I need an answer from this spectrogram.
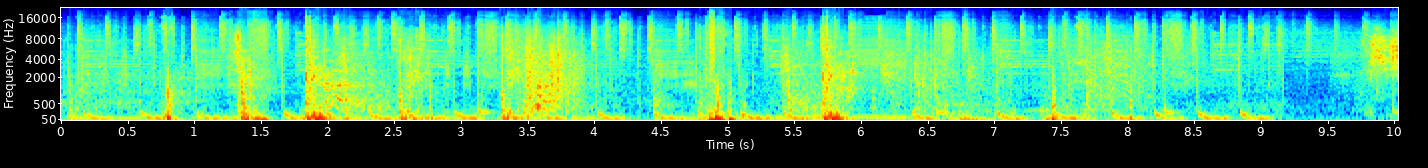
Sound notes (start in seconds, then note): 2.2 fist pounding; 6.0 fist pounding; 7.3 upbeat music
